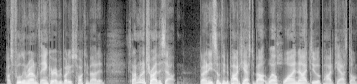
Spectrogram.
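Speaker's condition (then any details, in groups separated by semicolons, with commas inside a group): No condition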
